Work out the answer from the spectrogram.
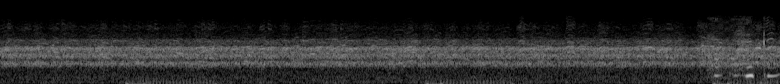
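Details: A huge flock of migrating geese on Sauvie Island in October 2012: a dense, continuous chorus of overlapping honks forms a steady wall of sound, with a few louder nearby calls near the end.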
